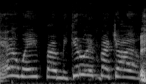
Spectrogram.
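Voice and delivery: high mock-panicked plea; silly clown.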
